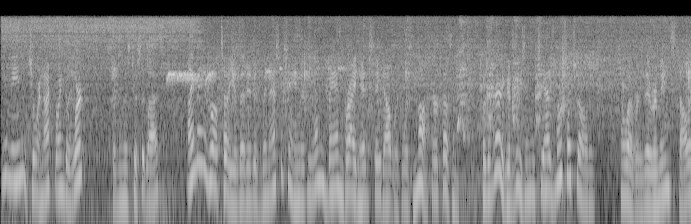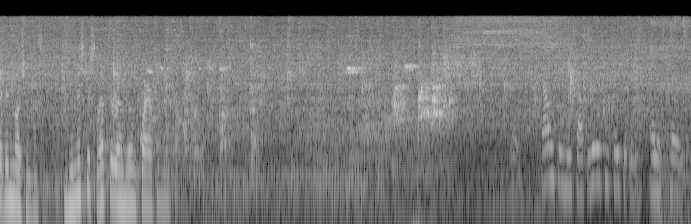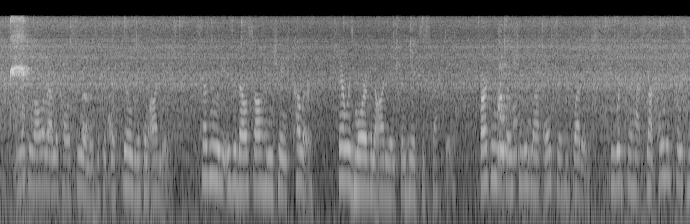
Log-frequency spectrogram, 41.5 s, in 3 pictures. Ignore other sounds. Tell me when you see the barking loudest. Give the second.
22 s.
